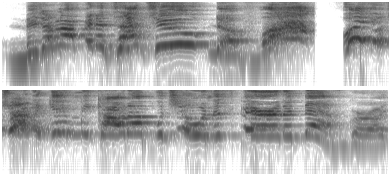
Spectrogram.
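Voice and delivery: high, loud panicked yelling; panicked shout. Retold or imitated. Refusing the ghostly roommate, a high panicked shout. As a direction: scream at her not to touch you.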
